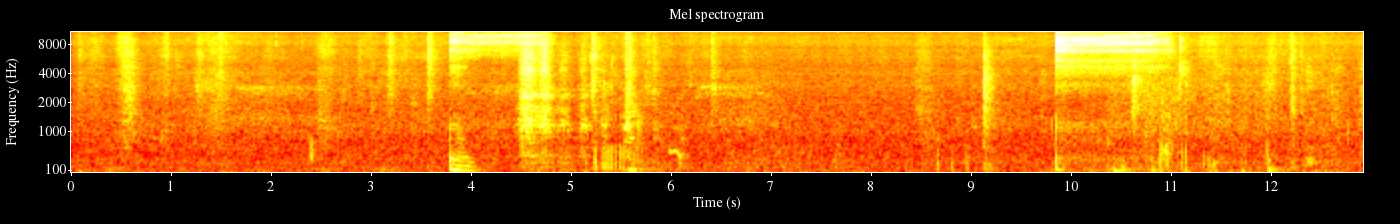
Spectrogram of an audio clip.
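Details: Shiba Inu Yuki, a female pet dog, asleep indoors with her eyes open in a daytime nap; two loud, rough snorting snores near four and ten seconds, with soft breathing and small room noises between.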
